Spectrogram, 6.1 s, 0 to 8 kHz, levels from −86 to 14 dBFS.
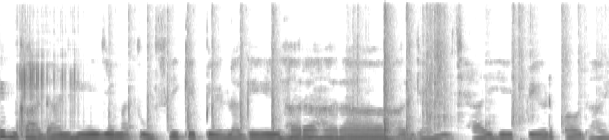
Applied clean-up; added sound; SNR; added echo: classical method log-MMSE.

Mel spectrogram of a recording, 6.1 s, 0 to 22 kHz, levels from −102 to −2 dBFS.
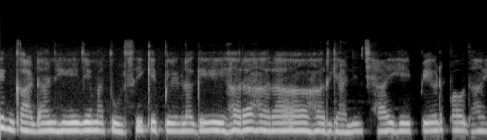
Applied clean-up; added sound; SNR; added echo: none; none; none; none.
